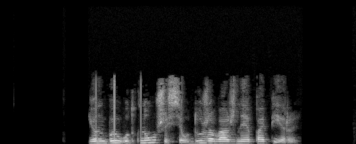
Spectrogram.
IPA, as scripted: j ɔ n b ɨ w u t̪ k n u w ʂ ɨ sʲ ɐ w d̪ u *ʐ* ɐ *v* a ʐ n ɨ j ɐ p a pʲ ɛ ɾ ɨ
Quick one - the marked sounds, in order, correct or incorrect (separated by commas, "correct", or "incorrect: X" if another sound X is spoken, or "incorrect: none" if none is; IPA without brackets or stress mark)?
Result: correct, correct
